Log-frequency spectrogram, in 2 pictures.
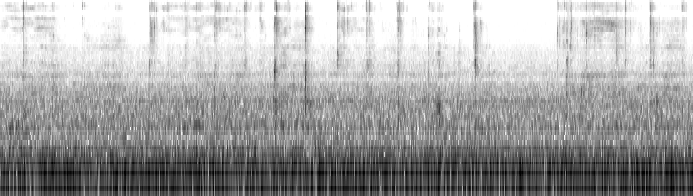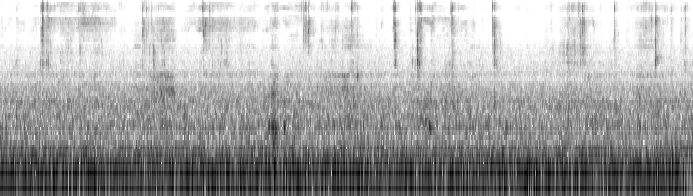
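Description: A person chewing and biting into barbecue ribs close to the microphone: wet, squishy mouth noises and small scattered clicks over a steady low hum.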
